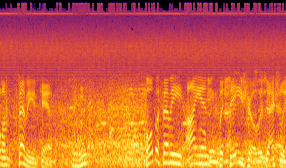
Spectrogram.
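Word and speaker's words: Obafemi Ayanbadejo: And that's caught for a first down as Obafemi Ayenbadeyo. Did you repeat that? Well, 49. You know what they call him? They call him Femi in camp. Obafemi Ayenbadeyo is actually how it's pronounced officially.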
